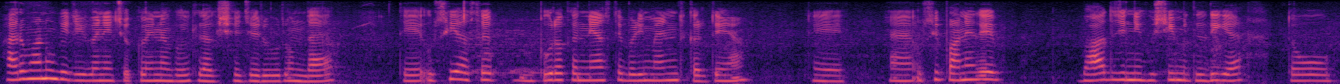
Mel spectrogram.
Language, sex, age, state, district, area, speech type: Dogri, female, 18-30, Jammu and Kashmir, Udhampur, rural, spontaneous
